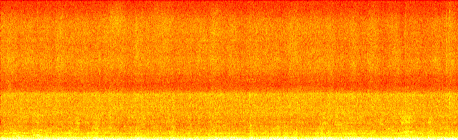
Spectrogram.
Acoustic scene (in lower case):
subway train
